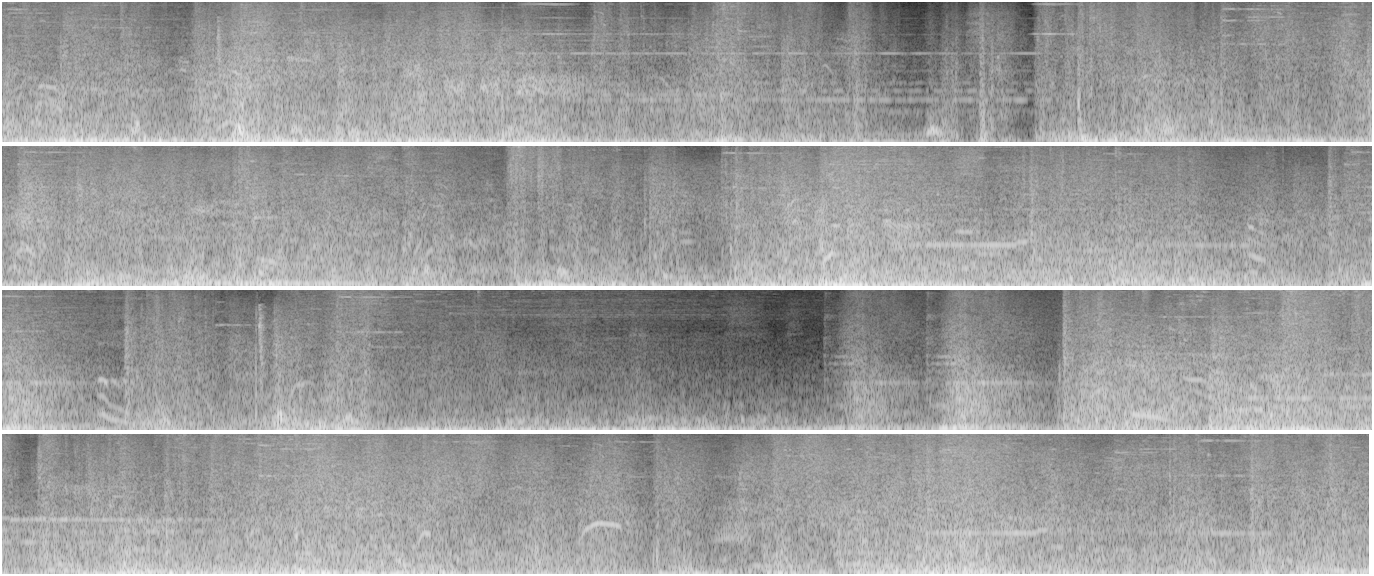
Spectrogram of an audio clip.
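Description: Magic blasts and sword hits from a video game battle burst and clash repeatedly.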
